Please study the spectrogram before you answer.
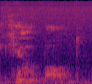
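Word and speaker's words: Klebold: cal bolt i think that's how his name is spelled k-l-e-b-o-l-d kel bolt he had a tac-9 dc nine-millimeter semi-automatic handgun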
